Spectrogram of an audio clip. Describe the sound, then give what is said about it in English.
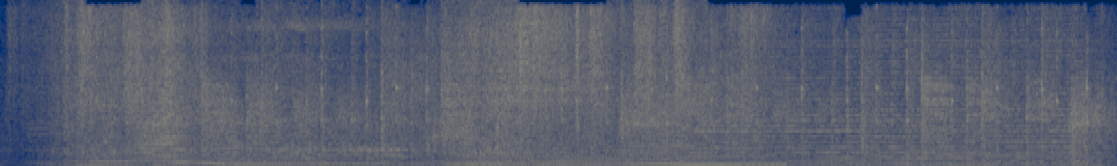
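Car engines roar as vehicles speed through a forest of palm trees in a chase, with revving engines and occasional tire squeal holding a loud, sustained level throughout. “They drive into a forest of palm trees.”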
